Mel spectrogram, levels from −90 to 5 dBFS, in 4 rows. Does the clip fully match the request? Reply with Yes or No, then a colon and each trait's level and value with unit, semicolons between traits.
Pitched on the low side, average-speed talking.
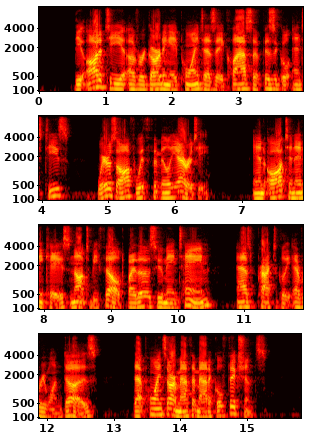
Yes: low, 130 Hz; average, 150 wpm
